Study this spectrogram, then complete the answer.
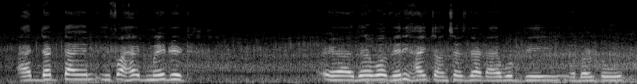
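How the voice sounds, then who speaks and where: Through noticeable background noise, a man speaks fairly slowly in a high, monotone voice with flat intonation. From Pakistan. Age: 60s. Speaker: travel vlogger. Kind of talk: casual monologue vlog. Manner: hesitant with many fillers.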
